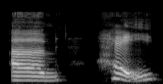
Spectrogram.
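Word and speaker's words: ה: So the Hebrew letter, hey, and it's actually pronounced that way, and it actually is more traditionally spelled Hey.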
